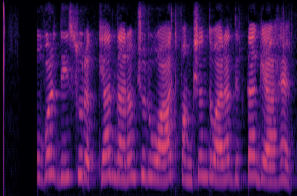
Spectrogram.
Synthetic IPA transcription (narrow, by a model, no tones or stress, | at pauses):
ʊʋəɾd̪iːsʊɾəkʰːjanəɾəmʃʊɾuaːt̪fə̃ŋkʃənd̪ʊaːɾad̪ɪt̪ːaɡɐjaɦɛː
